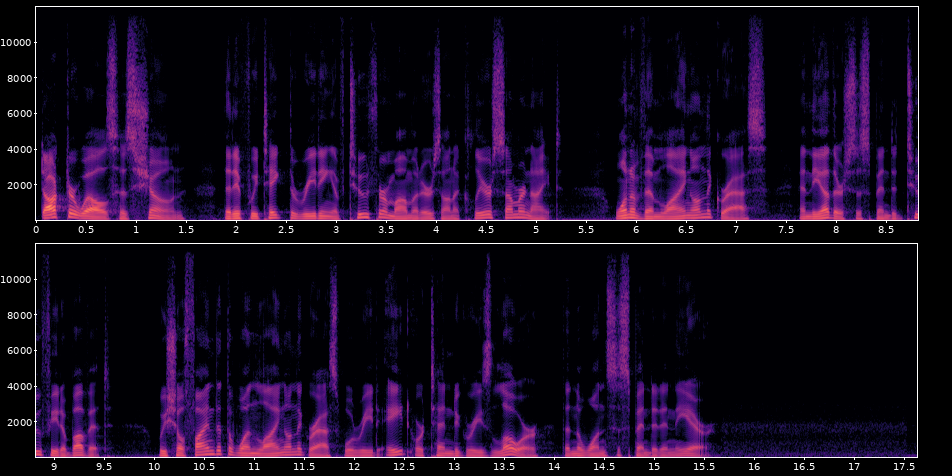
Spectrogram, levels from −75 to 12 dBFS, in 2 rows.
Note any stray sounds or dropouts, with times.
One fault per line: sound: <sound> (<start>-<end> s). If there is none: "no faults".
no faults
